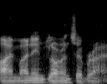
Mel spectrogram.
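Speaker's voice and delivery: formal, low, serious phone voice. Describing how people sound on calls with strangers: serious phone voice. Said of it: "that sort of serious phone voice".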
